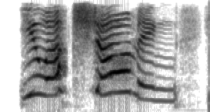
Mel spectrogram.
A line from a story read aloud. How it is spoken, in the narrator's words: cried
